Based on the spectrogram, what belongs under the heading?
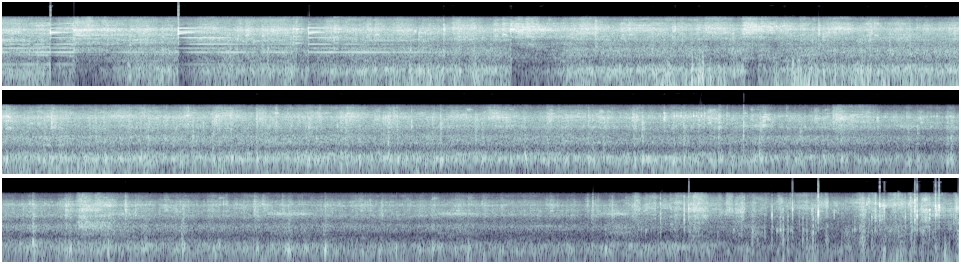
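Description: A steam whistle's chord of steady tones dies away in the first few seconds. Then a small-scale steam train's passenger coaches roll past with continuous wheel-on-rail noise and some clickety-clack, fading slowly as the train moves off. A few sharp knocks come near the end.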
